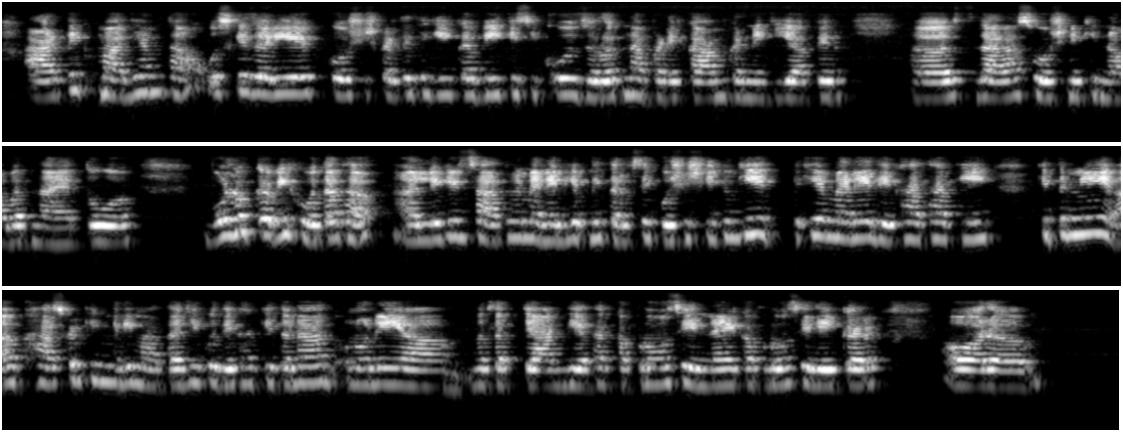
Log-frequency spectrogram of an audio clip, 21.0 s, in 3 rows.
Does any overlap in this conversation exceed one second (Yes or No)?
No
